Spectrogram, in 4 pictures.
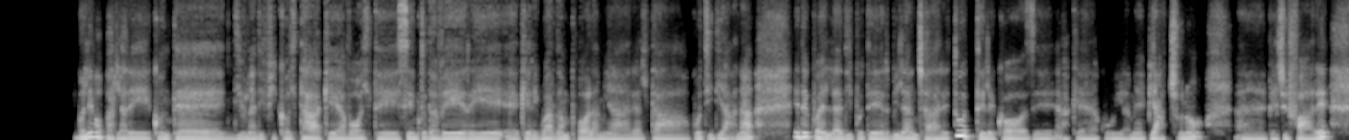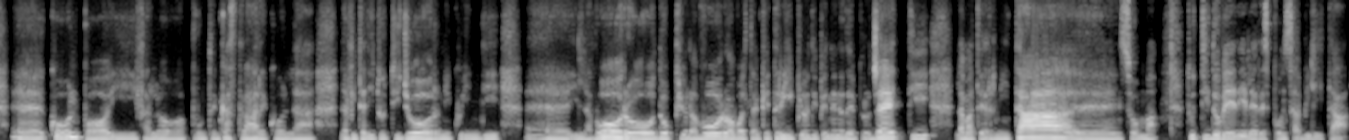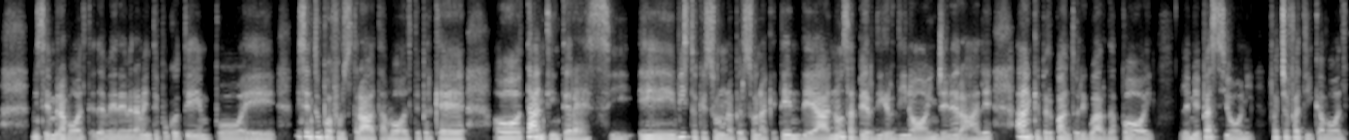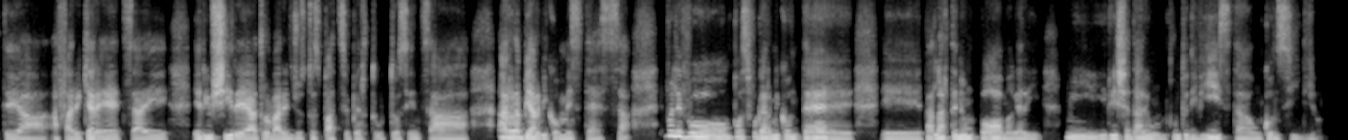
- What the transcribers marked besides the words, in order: none
- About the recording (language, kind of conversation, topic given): Italian, advice, Come posso bilanciare le mie passioni con la vita quotidiana?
